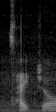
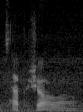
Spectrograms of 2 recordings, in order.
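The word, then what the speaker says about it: Tapejara: And then we've got a bunch of the, what's it, tape jar or tapajara, depending which way you want to pronounce it.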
